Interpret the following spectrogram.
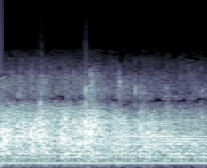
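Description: Audience applauding, the clapping swelling about half a second in and dying away near the end, over a faint steady low hum.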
